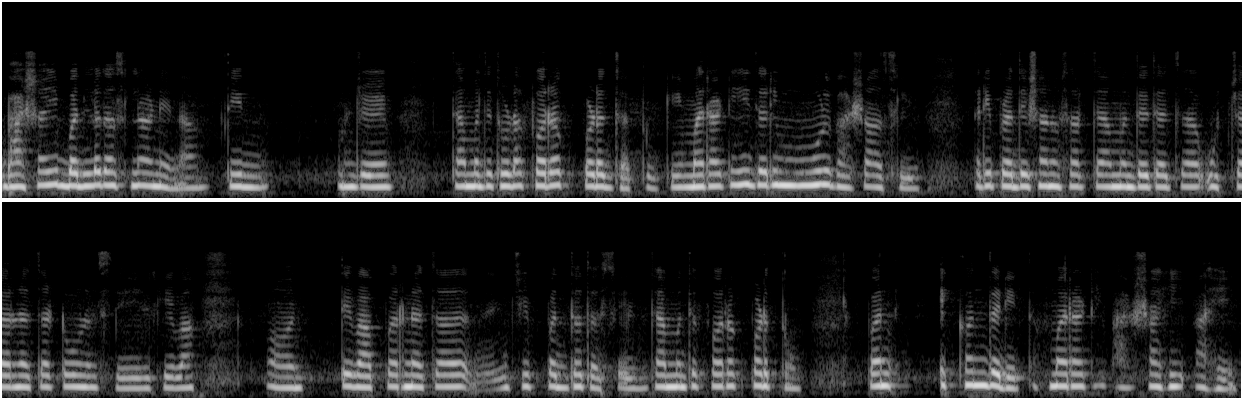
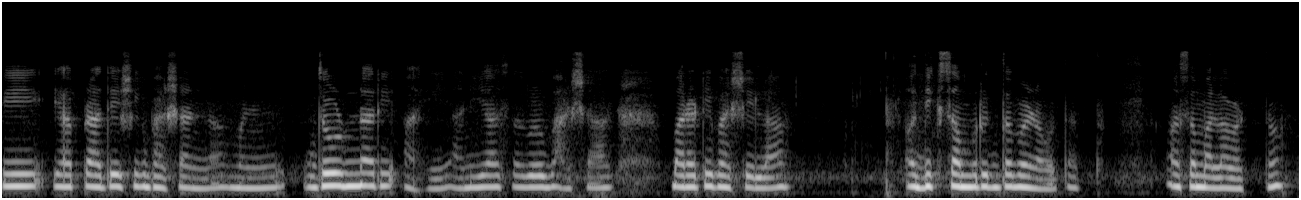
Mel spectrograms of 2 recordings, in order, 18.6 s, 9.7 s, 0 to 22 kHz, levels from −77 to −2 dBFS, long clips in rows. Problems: none marked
